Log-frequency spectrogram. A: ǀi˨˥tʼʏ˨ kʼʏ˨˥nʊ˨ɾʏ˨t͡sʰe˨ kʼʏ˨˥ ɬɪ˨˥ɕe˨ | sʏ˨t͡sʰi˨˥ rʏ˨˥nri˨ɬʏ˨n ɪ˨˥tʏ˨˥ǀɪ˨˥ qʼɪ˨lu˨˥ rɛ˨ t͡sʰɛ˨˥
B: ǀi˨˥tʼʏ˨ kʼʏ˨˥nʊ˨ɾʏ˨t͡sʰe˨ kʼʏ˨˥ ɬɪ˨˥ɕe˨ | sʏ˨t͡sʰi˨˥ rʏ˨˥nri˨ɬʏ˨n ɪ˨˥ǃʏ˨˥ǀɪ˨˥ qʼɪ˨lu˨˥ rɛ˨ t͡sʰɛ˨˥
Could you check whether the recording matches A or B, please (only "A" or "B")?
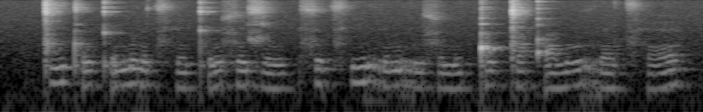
B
